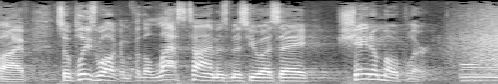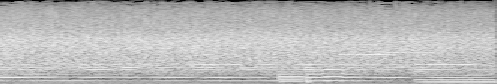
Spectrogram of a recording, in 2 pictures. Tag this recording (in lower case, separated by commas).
music, speech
